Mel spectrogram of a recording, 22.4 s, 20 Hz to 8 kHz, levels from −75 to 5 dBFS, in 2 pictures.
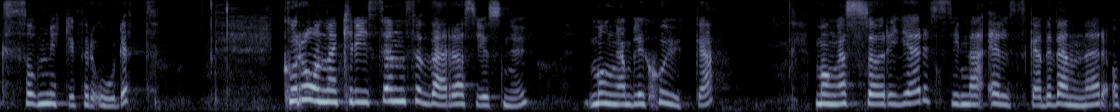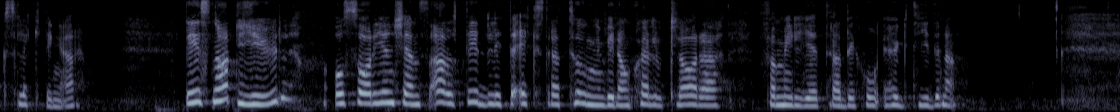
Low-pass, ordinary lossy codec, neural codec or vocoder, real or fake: none; none; codec, 16 kHz, 8 kbps, FreqCodec, smaller model; fake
